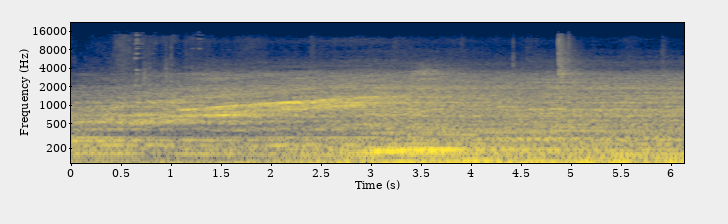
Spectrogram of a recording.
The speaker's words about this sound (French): Alors on va faire fonctionner la ventilation.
